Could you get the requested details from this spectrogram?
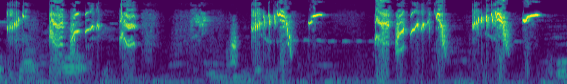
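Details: A champion Oriental magpie-robin delivers a dense song in rapid bursts. Scratchy, buzzy phrases alternate with clear rising and falling whistles and sharp high notes, with short pauses between bursts and a faint steady tone in the background.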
